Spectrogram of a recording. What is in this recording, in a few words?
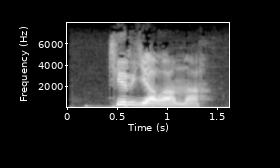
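"киръялана", Komi, female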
